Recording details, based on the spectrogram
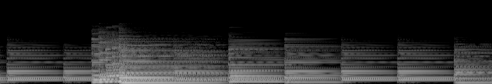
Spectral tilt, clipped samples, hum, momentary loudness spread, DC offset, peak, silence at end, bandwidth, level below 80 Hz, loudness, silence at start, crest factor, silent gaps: -9 dB/octave; under 0.1%; none; 11 LU; under 0.1%; -10 dBFS; 0 s; 6.8 kHz; -36 dBFS; -27 LUFS; 0 s; 16 dB; none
